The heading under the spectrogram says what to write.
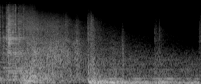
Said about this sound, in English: Then, he heard a gunshot.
